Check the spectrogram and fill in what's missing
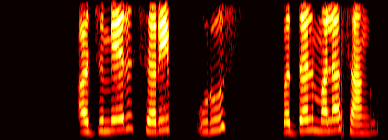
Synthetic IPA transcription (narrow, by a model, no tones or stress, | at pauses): əd͡zmeɾsəɾiːf̚ | uɾuːs | bəd̪ːəlməlasaŋɡ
